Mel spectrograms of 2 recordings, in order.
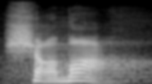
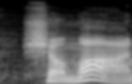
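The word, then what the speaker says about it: שמע: next in the italic shaman shaman as you know that in Hebrew mostly most of the time the accent is put on the last syllable you wouldn't say shama, you'd sound like you were uneducated.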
